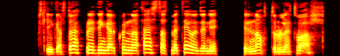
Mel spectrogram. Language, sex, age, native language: Icelandic, male, 40-49, Icelandic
